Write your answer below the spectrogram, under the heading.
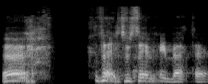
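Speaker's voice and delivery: rough, gravelly, gravel-edged tone. Redoing the rescued character's thanks in a more gravelly voice. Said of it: "so the more gravelly voice".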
